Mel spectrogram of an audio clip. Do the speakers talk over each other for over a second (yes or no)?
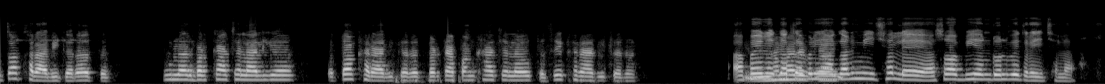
no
